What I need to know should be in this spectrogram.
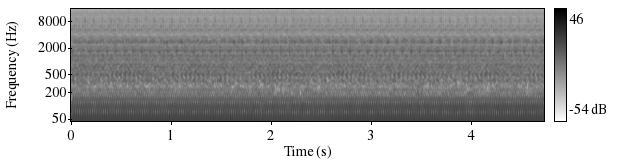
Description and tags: engine One level 6
Diesel engine revving
engine, racing, revving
